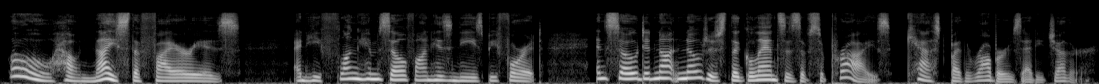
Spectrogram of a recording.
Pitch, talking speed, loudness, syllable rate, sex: 195 Hz, 170 wpm, -19 LUFS, 4.3 syllables/s, female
